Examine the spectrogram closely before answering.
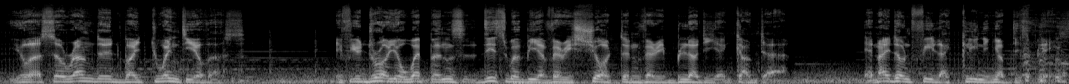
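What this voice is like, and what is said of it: Deep accented character voice. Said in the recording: “deep voice came from the dark. It spoke in a Goldorian accent.”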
